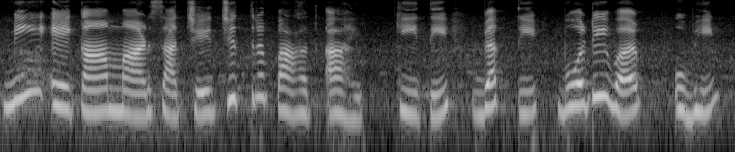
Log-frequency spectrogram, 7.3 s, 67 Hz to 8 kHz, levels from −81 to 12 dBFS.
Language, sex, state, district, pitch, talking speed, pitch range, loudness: Marathi, female, Maharashtra, Sindhudurg, 250 Hz, 100 wpm, 225-290 Hz, -16 LUFS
